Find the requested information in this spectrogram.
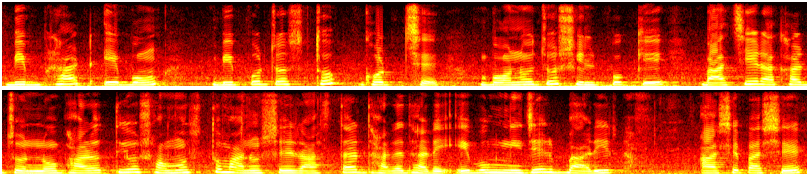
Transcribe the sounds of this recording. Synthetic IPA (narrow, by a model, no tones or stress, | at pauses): bibʱɾaʈeboŋ | bipoɾd͡ʑost̪ʰoɡʱoʈ̚t͡ɕʰebɔnod͡ʑoʃilpokebat͡ɕieɾakʰaɾd͡ʑonːobʱaɾot̪ioʃɔmost̪omanuʃeɾːast̪aɾd̪ʱaɾed̪ʱaɾeʔeboŋnid͡ʑeɾbaɾiɾ | aʃepaʃe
